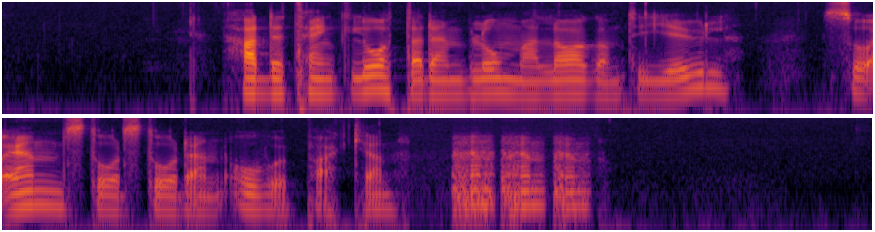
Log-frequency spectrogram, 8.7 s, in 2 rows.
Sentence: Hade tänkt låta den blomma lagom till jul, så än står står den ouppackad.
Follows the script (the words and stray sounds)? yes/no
no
